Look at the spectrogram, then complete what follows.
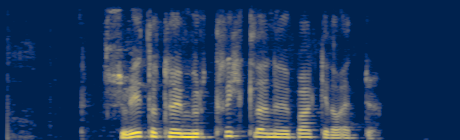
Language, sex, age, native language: Icelandic, female, 50-59, Icelandic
